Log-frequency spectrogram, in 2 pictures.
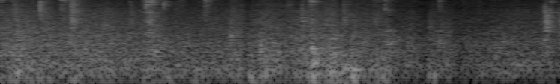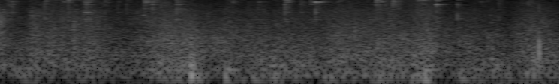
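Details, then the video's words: Siberian Husky puppies Angel, five months old, and Riley, three months old, wrestle in play. Brief whimpers and yips come in quick uneven bursts amid scratchy scuffling and rustle. "Husky pups playing"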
